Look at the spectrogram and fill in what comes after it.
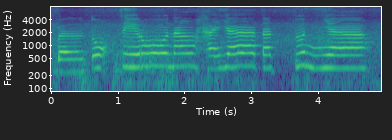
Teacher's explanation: Dan nomor 20 itu termasuk pada hukum tajwid alif lam qamariyah, karena huruf alif lam bertemu dengan huruf ha dan dibaca secara jelas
